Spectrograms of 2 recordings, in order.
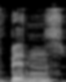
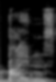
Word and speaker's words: Bidens: And then the one over there, all the way on the far side, that's Bidens or Bidens, depending on how you want to pronounce it.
